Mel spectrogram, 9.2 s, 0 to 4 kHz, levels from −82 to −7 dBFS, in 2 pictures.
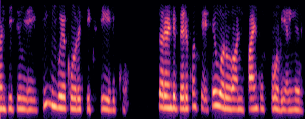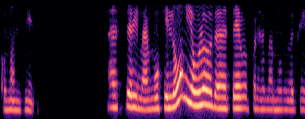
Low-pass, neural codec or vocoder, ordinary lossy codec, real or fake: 3.6 kHz; codec, 16 kHz, 8 kbps, FunCodec, trained on LibriTTS, 25 frames a second; none; fake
